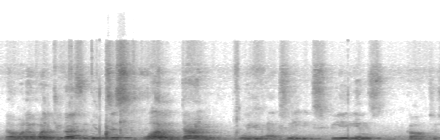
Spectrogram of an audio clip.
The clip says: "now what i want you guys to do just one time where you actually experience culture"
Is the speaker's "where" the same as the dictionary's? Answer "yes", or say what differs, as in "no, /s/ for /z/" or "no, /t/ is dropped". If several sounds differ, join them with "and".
no, /l/ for /ɹ/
